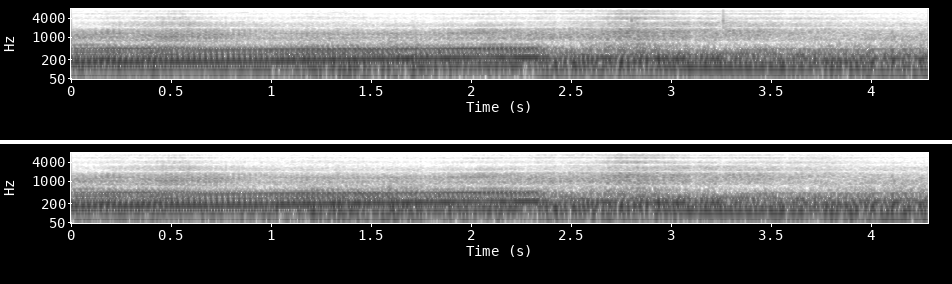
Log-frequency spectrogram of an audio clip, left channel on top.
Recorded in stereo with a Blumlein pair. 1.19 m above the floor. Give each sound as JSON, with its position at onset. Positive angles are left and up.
{"t": 0.0, "sound": "a motorcycle", "azimuth_deg": 5}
